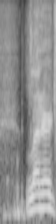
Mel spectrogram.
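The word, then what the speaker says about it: Lynyrd: Maybe she was going to see fucking Leonard Skinner in 2 weeks.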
